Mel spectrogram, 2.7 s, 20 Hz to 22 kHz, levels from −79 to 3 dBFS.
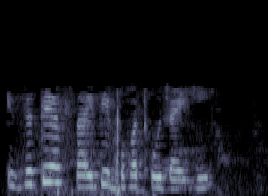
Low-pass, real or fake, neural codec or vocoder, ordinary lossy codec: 3.6 kHz; fake; vocoder, 44.1 kHz, 128 mel bands, Pupu-Vocoder; MP3, 16 kbps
